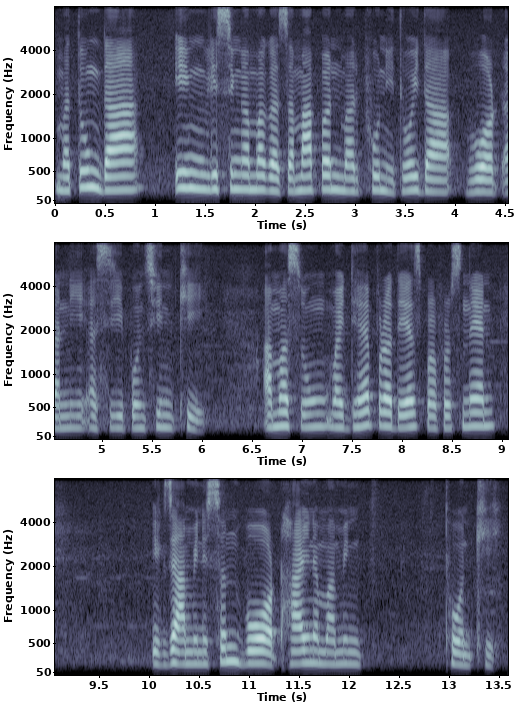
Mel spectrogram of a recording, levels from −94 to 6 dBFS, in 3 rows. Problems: none marked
